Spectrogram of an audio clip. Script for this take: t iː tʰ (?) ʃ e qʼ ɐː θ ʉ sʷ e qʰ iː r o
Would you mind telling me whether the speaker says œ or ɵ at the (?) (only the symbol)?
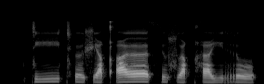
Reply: ɵ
